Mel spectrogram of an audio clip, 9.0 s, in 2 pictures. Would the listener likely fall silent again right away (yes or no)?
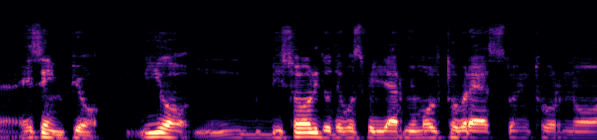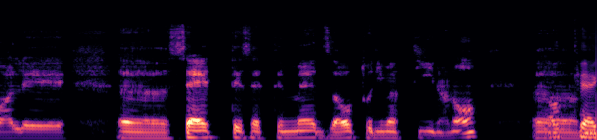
no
